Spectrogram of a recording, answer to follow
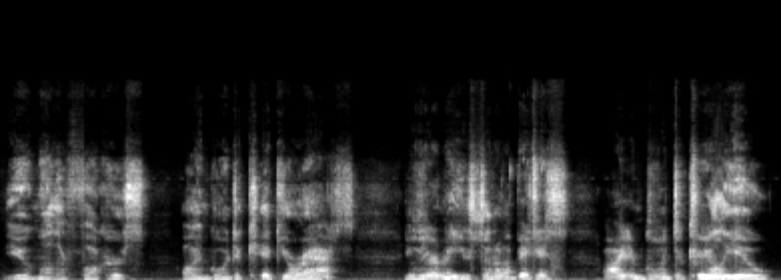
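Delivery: slow, very low villain voice, rising to a loud threat; Auric. Shown as a demonstration. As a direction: drop deep and menace them slowly, straining the throat. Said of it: "here's my Auric voice".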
